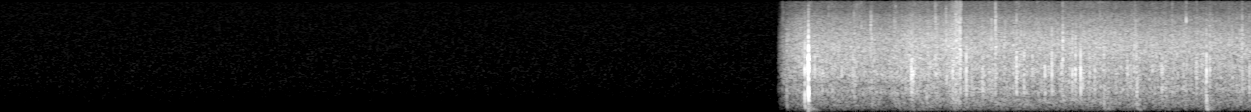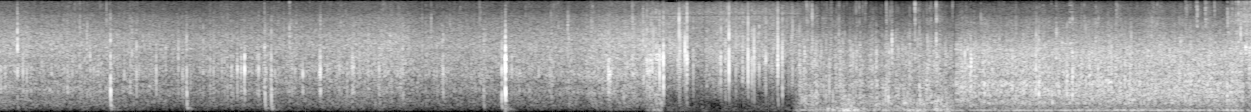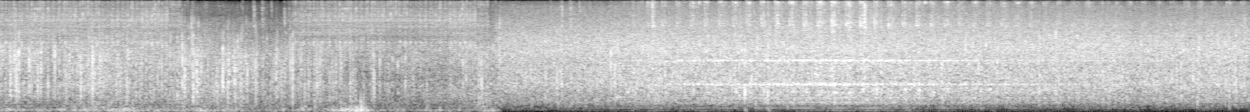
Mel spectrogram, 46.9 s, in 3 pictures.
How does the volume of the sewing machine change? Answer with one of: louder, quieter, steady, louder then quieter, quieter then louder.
louder then quieter.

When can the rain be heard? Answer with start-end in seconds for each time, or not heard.
9.8-46.8.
